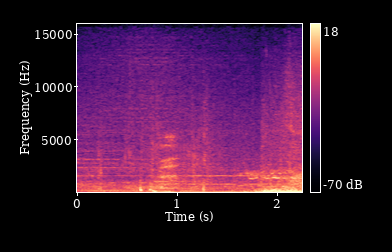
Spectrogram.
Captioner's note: Hartley grunting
